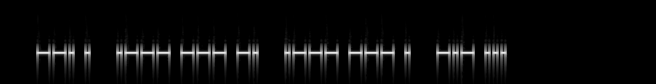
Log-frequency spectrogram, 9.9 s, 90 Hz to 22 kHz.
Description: Morse code, heard as a keyed tone, about 20 wpm, 700 Hz. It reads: GE JON JOE KS
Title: K1USN SST QSO Practice - 20wpm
